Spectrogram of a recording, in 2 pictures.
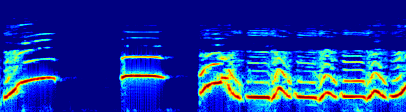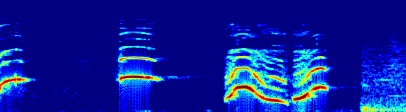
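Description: Monkey calls: clear, whistle-like hoots that rise and fall, some held steady, others wavering quickly.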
